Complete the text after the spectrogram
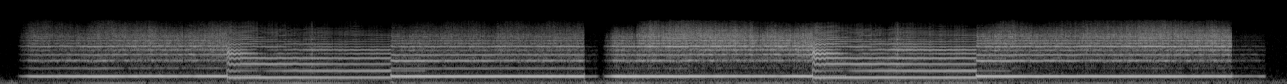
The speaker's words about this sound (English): Ladies and gentlemen, we bring you now the only recording ever made of the Christchurch Factory Whistles Choir, with broom accompaniment by our friend, George.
